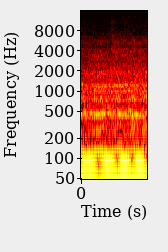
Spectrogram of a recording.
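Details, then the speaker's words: 1999 Porsche Boxster that sat for years, running perfectly fine after being left for about five minutes; steady, even low idle rumble with no ticking or knocking; normal idle. "you leave for five minutes and boom runs perfectly fine"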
